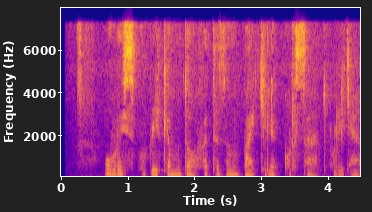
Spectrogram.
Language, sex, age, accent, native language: Uzbek, female, 25-34, Jizzax, Uzbek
